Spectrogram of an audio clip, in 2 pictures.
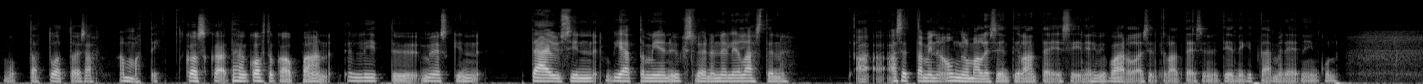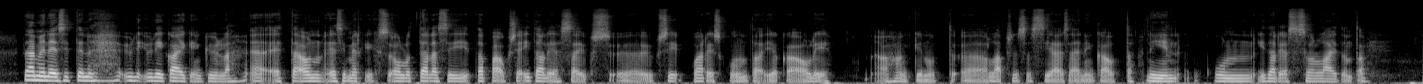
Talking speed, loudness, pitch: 115 wpm, -21 LUFS, 145 Hz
